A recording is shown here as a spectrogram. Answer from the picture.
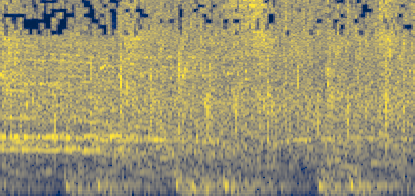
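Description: Arena crowd noise and applause under background music, with a held note fading in the first second or so and a few low beats later on.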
